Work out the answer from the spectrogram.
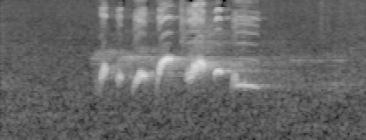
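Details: Red-whiskered bulbul, training song for young birds: a quick run of six or so clear, liquid whistled notes, ending on a lower drawn-out tone.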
